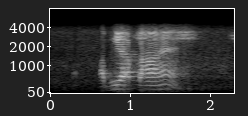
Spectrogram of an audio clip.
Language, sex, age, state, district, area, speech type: Hindi, male, 30-45, Uttar Pradesh, Hardoi, rural, conversation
